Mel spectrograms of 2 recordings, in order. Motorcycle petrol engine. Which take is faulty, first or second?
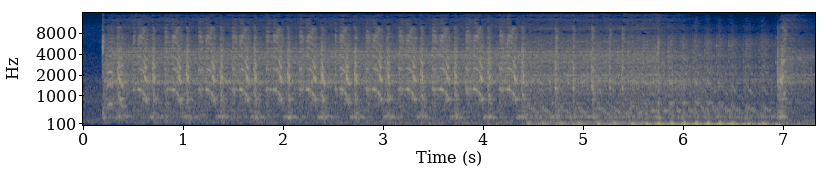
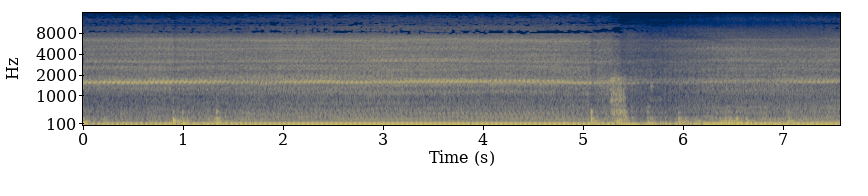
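first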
